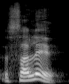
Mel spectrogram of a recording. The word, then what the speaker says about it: Saleh: Guck mal, es ist der Pronunciation sagt S-A-L und dann U-H. Und dann habe ich jetzt Amerikaner angeguckt. Da sagen aber auch Leute Saleh.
